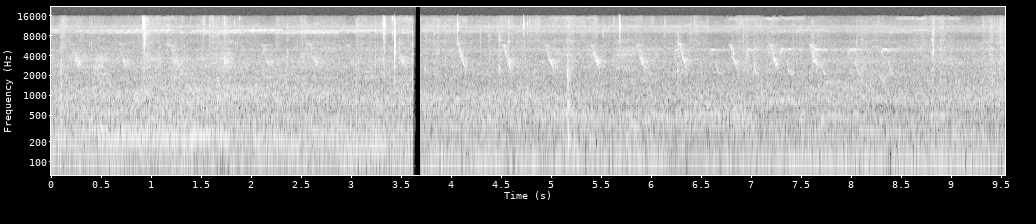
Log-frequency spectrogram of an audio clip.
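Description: Small birds chirping, many short quick downward chirps over a steady low rumble. The sound drops out for an instant a little over a third of the way in.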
